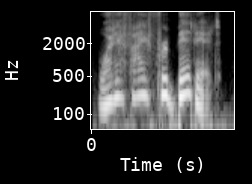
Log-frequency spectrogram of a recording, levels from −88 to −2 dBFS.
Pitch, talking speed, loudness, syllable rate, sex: 190 Hz, 250 wpm, -18 LUFS, 6.1 syllables/s, female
